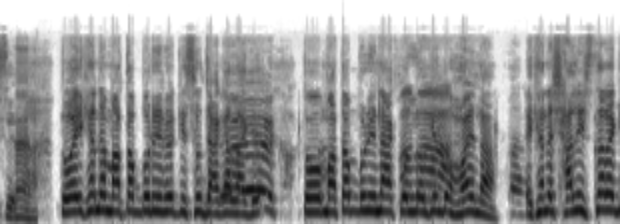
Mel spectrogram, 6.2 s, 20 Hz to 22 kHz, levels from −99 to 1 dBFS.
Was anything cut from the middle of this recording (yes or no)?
no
